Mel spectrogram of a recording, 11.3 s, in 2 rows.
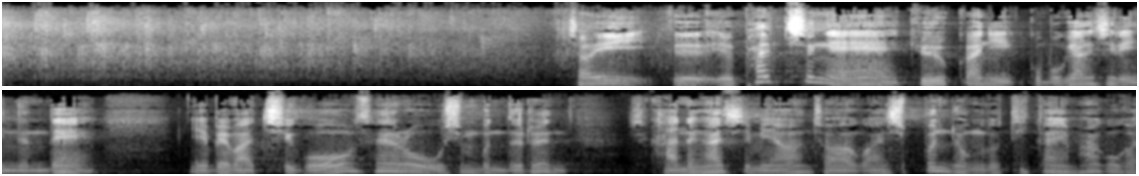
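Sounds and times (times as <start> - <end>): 
church congregation clapping to welcome newcomers: 0.0 - 4.3
speech: 2.8 - 11.3.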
